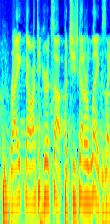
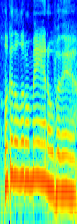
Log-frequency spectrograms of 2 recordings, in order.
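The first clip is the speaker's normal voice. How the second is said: lightly voiced old lady; 8 semitones higher than usual. Senile aunt seeing a gnome.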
